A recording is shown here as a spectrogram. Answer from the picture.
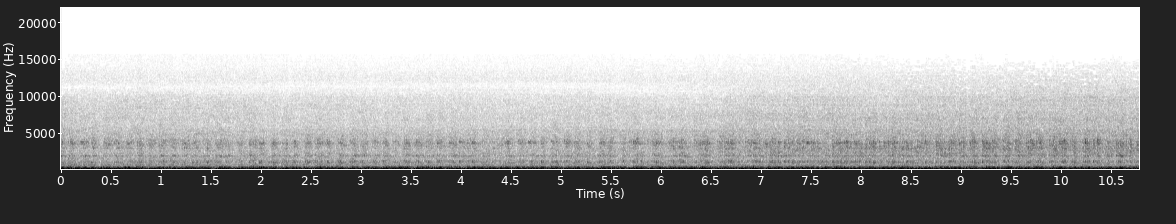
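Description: Dodge Dakota R/T's 5.9L Magnum V8, fitted with aftermarket heads and cam, idling steadily on a freshly revised tune. The engine is not yet up to operating temperature.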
